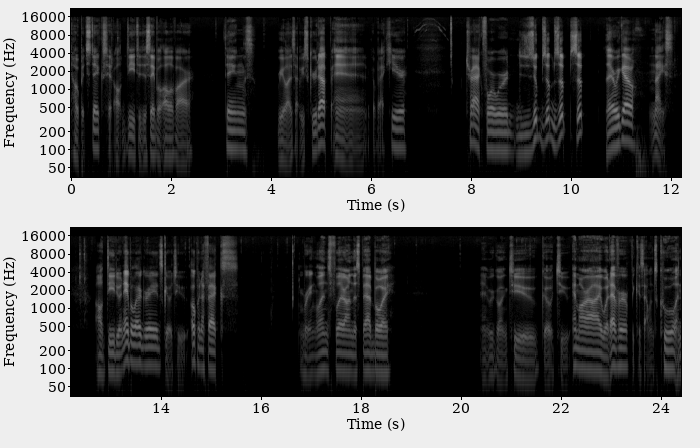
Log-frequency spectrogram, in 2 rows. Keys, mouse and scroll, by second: 0.8 d, 2.9 click, 12.2 alt+Num_Lock, 12.3 alt+d, 14.5 click, 16.3 click, 19.1 click, 23.9 click.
